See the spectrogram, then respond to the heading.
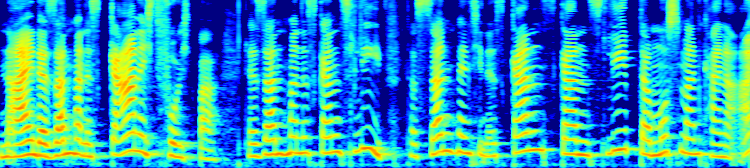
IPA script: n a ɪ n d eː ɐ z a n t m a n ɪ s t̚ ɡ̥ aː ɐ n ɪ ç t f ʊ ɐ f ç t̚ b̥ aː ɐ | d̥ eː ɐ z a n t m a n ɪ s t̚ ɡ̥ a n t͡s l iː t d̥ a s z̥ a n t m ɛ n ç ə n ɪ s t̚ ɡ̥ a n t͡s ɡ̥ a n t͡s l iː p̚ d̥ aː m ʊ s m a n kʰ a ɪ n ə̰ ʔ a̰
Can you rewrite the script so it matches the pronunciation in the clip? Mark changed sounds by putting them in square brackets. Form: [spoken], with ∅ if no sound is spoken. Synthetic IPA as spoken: n a ɪ n d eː ɐ z a n t m a n ɪ s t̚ ɡ̥ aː ɐ n ɪ ç t f ʊ ɐ [∅] ç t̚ b̥ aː ɐ | d̥ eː ɐ z a n t m a n ɪ s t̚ ɡ̥ a n t͡s l iː [p] d̥ a s z̥ a n t m ɛ n ç ə n ɪ s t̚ ɡ̥ a n t͡s ɡ̥ a n t͡s l iː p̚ d̥ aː m ʊ s m a n kʰ a ɪ n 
